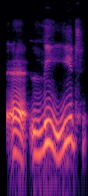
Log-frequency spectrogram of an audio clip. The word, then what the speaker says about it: lead: remember that today and so when a lead is pronounced with that a sound it means a cable such as a charging cable for a phone so if I use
